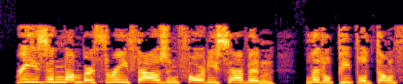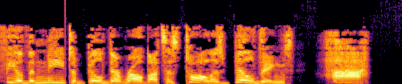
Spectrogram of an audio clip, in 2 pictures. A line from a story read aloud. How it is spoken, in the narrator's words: scream out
